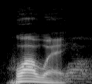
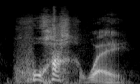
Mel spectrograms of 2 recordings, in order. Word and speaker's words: Huawei: Huawei. – Huawei.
